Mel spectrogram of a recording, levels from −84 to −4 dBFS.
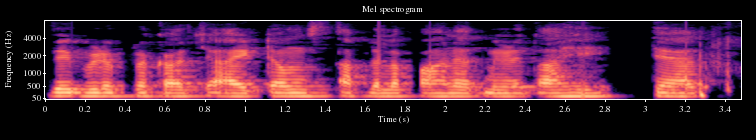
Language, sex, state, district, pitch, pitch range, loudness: Marathi, male, Maharashtra, Dhule, 125 Hz, 125-130 Hz, -17 LUFS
